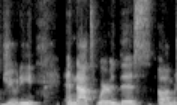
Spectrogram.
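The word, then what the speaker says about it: Cudi: in particular called Mount Judy. It's it's written c u d i but it's pronounced judy.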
